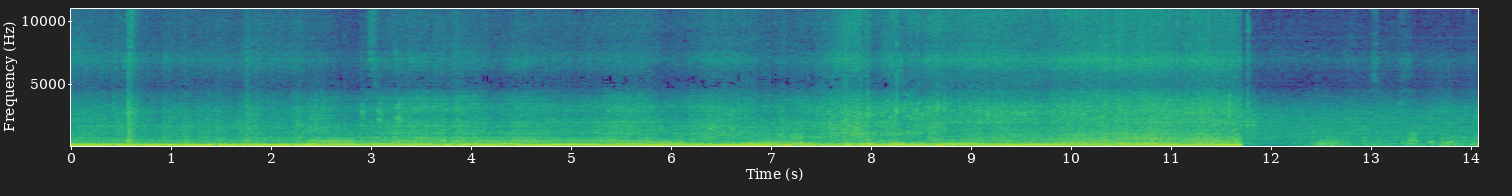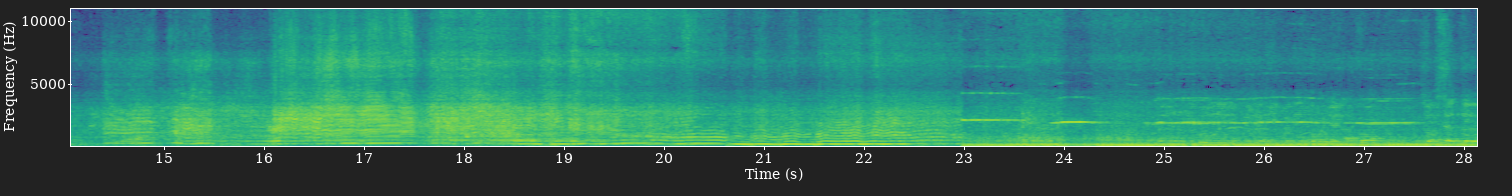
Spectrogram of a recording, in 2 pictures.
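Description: A rally car engine drones steadily for about twelve seconds, cuts off abruptly, then about two seconds later a rally car is driven hard on a tarmac stage, its engine note rising and falling with gear changes for several seconds. A steady engine drone returns near the end.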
